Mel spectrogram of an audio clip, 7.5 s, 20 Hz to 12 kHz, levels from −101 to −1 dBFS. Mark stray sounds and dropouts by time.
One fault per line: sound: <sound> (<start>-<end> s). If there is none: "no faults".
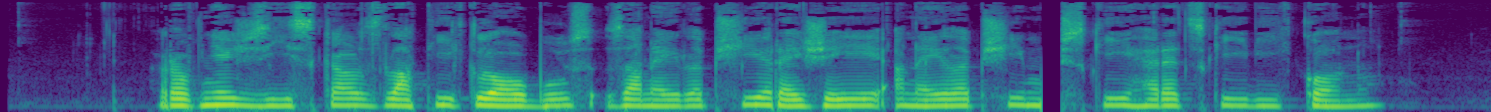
sound: dropout (5.2-5.3 s)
